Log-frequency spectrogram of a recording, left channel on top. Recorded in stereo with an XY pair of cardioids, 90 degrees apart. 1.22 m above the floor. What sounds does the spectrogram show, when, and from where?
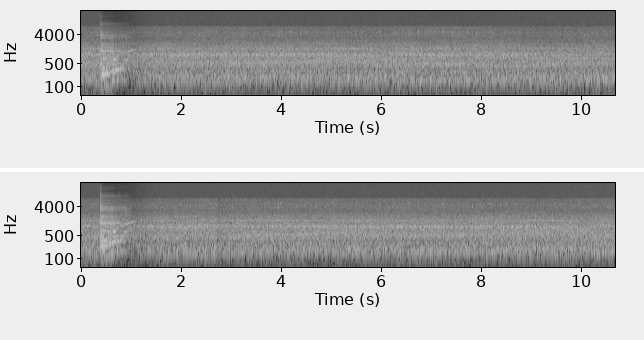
0.4 s a cupboard door: 60° right, 1.8 m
